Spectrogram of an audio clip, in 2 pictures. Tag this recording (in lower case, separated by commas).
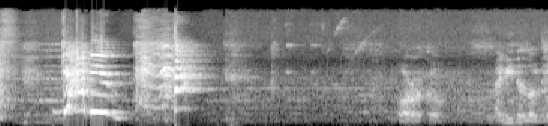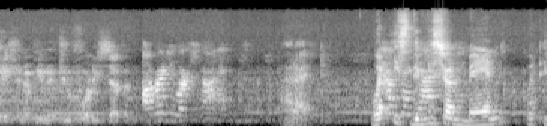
speech, music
